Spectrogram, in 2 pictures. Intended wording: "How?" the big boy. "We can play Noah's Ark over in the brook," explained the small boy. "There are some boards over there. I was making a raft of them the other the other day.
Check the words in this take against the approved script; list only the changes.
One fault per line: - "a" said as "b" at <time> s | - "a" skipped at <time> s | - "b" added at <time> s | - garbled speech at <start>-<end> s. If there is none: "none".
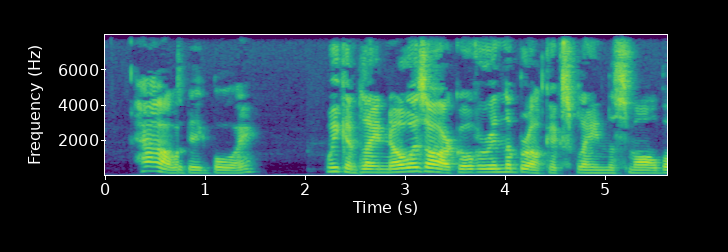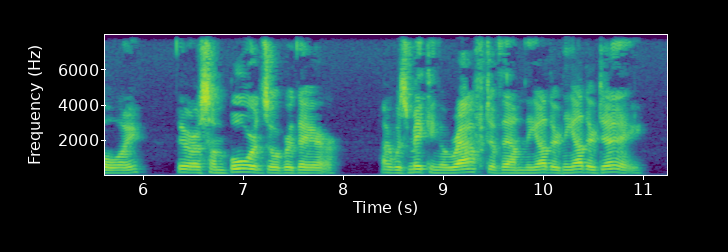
none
